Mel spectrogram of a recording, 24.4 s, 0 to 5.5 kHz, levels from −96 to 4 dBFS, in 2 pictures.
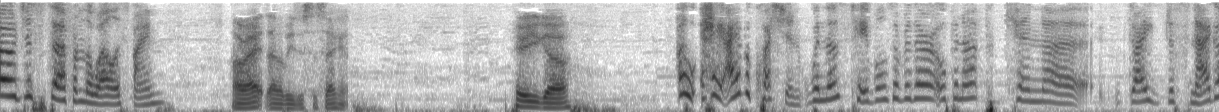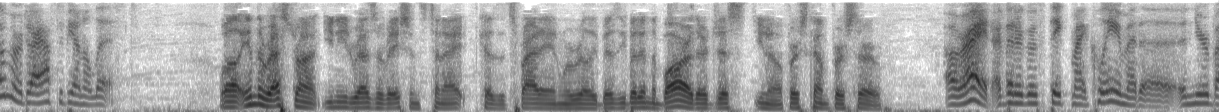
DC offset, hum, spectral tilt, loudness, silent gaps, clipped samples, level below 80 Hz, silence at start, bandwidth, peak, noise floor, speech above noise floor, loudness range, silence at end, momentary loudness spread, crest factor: under 0.1%; none; -7 dB/octave; -24 LUFS; none; under 0.1%; -38 dBFS; 0 s; 5.2 kHz; -4 dBFS; -56 dBFS; 32 dB; 6 LU; 0 s; 14 LU; 20 dB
